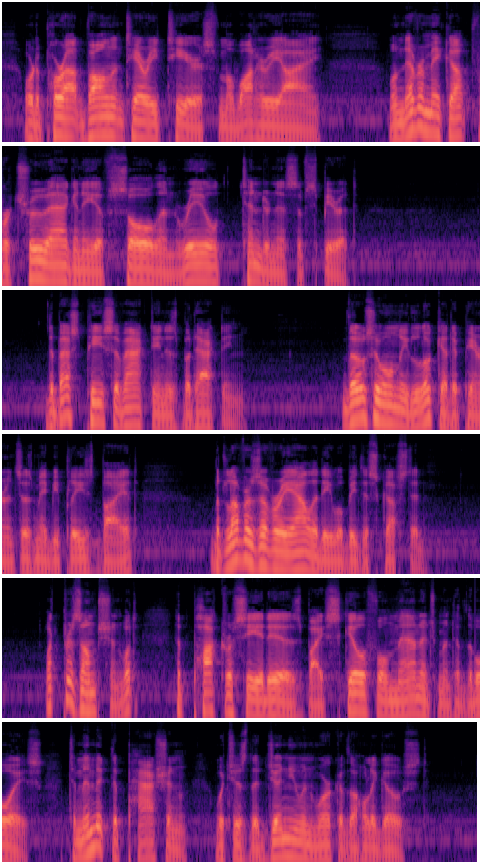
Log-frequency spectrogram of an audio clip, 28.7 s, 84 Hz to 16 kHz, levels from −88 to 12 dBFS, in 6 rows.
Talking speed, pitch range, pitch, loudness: 155 wpm, 75-100 Hz, 95 Hz, -23 LUFS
